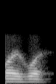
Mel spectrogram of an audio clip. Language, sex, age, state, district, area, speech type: Manipuri, male, 60+, Manipur, Kangpokpi, urban, conversation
